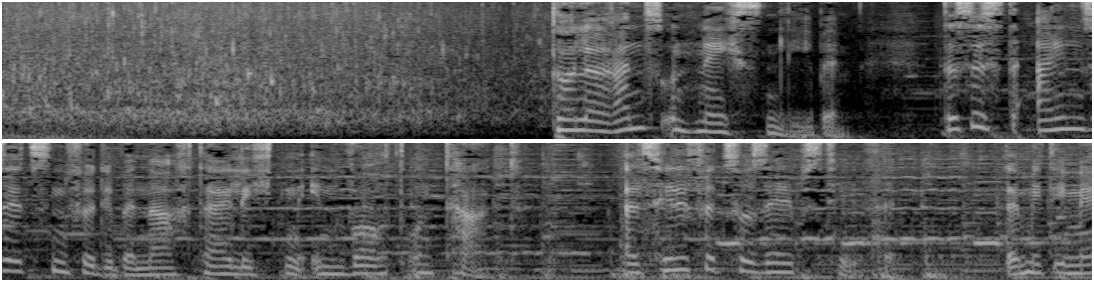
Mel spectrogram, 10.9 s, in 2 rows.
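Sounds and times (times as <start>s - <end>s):
water rushing from a new village water-supply pumping station: 0.0s - 3.2s
speech: 2.8s - 10.8s.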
